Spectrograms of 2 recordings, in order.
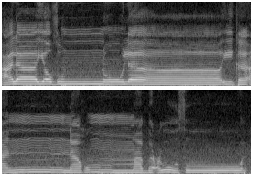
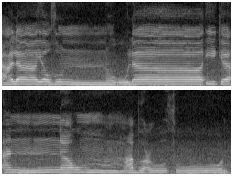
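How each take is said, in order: The two takes are said the same way.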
